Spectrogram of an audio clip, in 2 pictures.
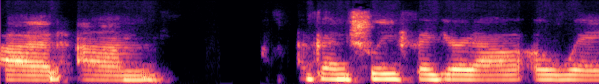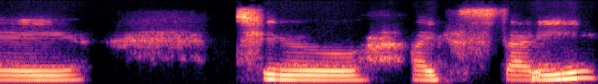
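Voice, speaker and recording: Speaking very slowly, a woman with a Spanish accent keeps to a medium pitch. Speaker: medical student. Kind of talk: panel discussion.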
